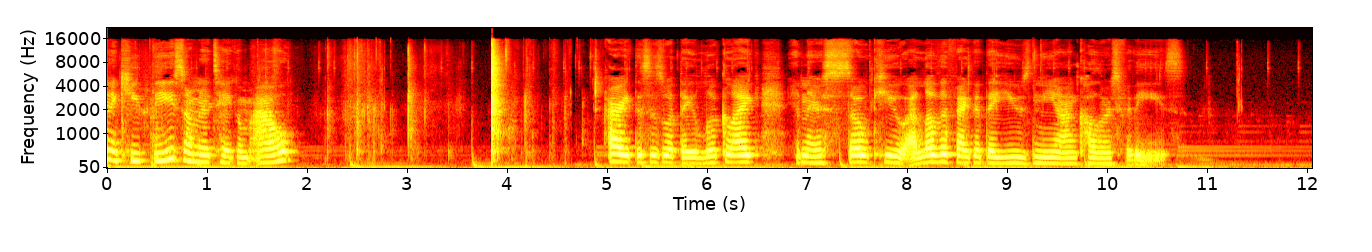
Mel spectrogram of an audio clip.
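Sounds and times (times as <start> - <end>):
plastic pouch handling: 1.4 - 4.9.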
